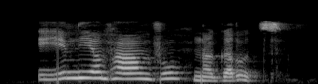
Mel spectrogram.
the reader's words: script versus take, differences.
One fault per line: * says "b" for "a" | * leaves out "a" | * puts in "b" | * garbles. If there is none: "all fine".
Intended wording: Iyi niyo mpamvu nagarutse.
all fine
